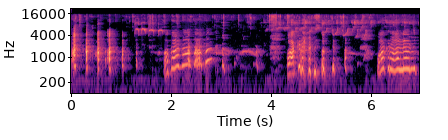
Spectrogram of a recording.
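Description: Birds chirp in short high calls close by, mixed in among people talking at a home, where small birds like sparrows have gathered.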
